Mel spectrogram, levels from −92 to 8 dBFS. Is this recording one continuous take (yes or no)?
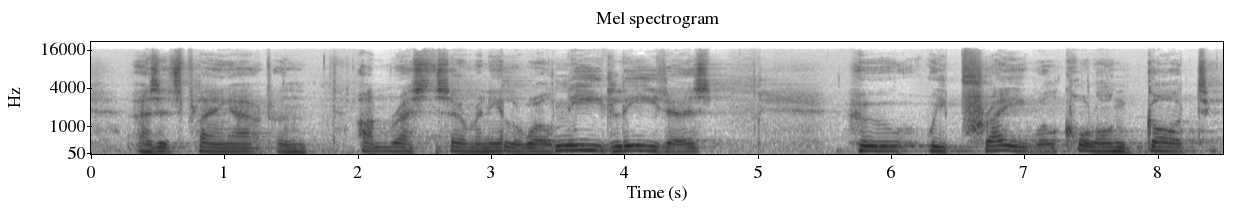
no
